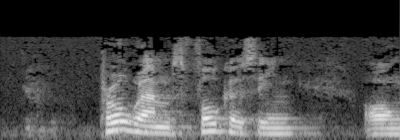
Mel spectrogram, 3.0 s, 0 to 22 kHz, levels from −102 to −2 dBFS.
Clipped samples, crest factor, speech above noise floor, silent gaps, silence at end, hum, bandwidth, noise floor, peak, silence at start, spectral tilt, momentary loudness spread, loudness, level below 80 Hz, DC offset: under 0.1%; 18 dB; 33 dB; none; 0 s; none; 8.4 kHz; -52 dBFS; -2 dBFS; 0.75 s; -7 dB/octave; 17 LU; -19 LUFS; -56 dBFS; under 0.1%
